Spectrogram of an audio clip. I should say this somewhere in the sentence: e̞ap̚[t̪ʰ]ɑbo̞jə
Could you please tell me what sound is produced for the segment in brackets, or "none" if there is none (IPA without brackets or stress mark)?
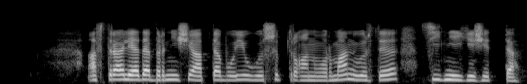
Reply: t̪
